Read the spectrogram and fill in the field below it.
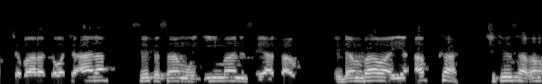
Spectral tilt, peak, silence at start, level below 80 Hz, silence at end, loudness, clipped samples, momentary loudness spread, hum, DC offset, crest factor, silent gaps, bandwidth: -7.5 dB/octave; -4 dBFS; 0.15 s; -64 dBFS; 0 s; -18 LUFS; under 0.1%; 8 LU; none; under 0.1%; 14 dB; none; 7.2 kHz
